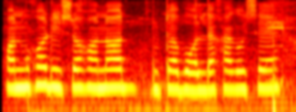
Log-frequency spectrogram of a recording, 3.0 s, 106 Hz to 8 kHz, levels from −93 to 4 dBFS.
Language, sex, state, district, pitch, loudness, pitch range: Assamese, female, Assam, Sonitpur, 270 Hz, -16 LUFS, 260-275 Hz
